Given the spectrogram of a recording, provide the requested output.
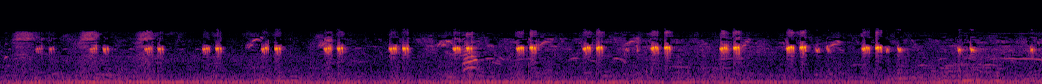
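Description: A female quail gives short, high, clipped double notes, repeated about every half second in a long steady series, over a faint low hum.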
